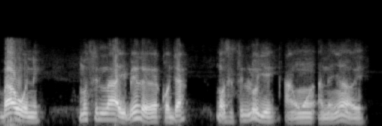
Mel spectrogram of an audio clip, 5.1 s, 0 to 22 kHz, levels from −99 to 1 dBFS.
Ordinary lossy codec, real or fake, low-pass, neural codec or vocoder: none; real; 7.2 kHz; none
